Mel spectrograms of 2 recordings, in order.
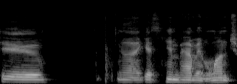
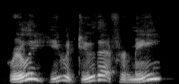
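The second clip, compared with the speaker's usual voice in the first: higher-pitched, lightly acted amazement; mock pleased surprise; 6 semitones higher, 4 dB louder than usual. [name] offered full-time pay by Norman, acted surprise. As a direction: play grateful disbelief, pitch lifting.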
